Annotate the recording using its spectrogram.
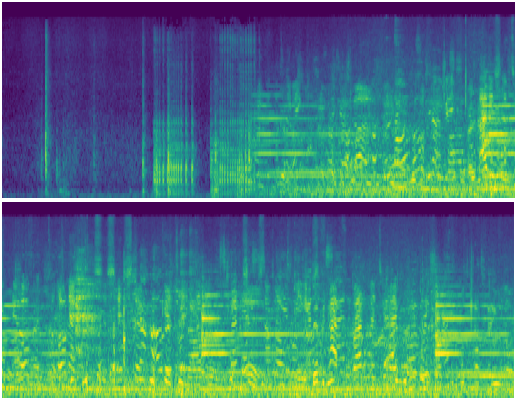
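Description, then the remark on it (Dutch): The bells of the Ridderzaal, not church bells, ring out in a full, sustained peal with overlapping tones that keep swelling, preceded by a few brief words and clatter at the start, with faint crowd murmur beneath. “Ja, het zijn de klokken van de Ridderzaal.”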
